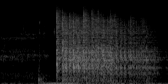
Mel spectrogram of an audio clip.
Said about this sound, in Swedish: Ja, det, det såg ut som att det gick på rätt håll men du missar honom precis. Skottet viner förbi alltså skallen på honom.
